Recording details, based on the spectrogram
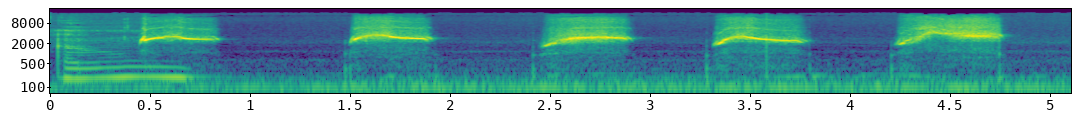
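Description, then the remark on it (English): A person whistles an imitation of red-eyed vireo song: five short, high, rising-and-falling phrases separated by brief even pauses, fairly clear over a low background hum. “And then the red-eyed vireos.”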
